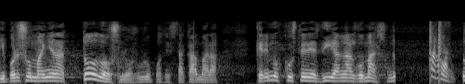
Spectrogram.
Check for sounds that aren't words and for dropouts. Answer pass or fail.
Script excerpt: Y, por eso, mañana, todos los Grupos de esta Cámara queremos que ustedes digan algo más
fail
